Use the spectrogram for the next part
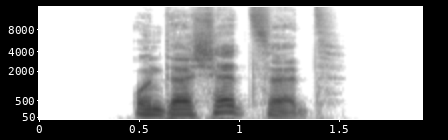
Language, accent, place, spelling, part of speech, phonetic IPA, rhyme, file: German, Germany, Berlin, unterschätzet, verb, [ˌʊntɐˈʃɛt͡sət], -ɛt͡sət, De-unterschätzet.ogg
- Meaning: second-person plural subjunctive I of unterschätzen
